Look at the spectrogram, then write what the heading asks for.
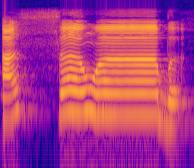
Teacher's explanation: Contoh berikutnya, halakum, ininya dicuekin langsung ke lam. As-sawab, padahal kan sebenarnya ada alif lam, tapi karena diidghamkan langsung ke sa, alif lamnya seperti tiada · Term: idgham kamil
